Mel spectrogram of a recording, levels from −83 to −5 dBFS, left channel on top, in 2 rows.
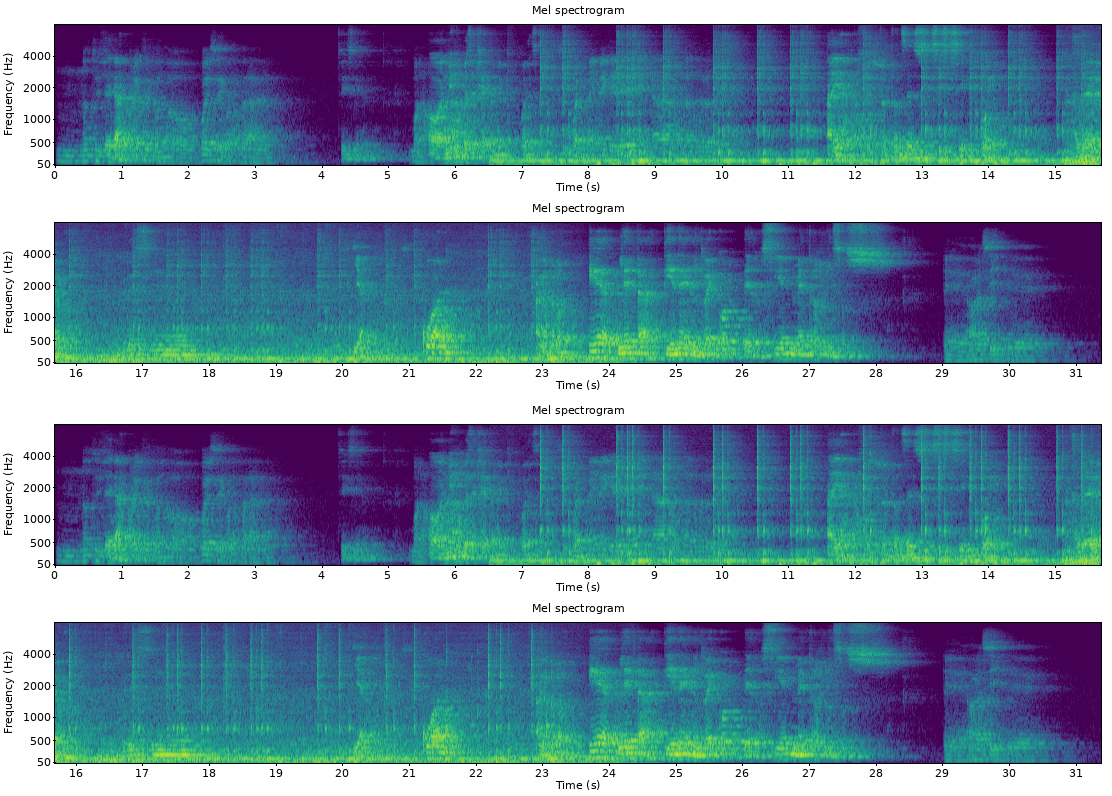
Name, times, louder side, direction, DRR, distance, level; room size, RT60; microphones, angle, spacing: voice 1, 0.0-3.2 5.3-6.2 7.4-10.2 11.8-12.5 14.7-14.9 20.0-21.0 29.0-30.3, left 1 dB, ahead, -7 dB, 2.3 m, -34 dB
voice 2, 4.3-4.6 5.6-6.7 7.0-7.4 7.7-7.9 11.6-11.9 12.4-14.1 15.2-15.8 16.7-17.9 20.1-20.3 21.2-21.6 22.9-23.4 23.7-28.2, equal, 20° left, -3 dB, 3.3 m, -22 dB
sound 1, 6.5-24.4, equal, 45° right, 1.4 m, -25 dB
Thunder, 15.1-23.6, equal, 25° right, 4.1 m, -27 dB
25.5 x 8.6 x 6.5 m, 1.5 s
head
